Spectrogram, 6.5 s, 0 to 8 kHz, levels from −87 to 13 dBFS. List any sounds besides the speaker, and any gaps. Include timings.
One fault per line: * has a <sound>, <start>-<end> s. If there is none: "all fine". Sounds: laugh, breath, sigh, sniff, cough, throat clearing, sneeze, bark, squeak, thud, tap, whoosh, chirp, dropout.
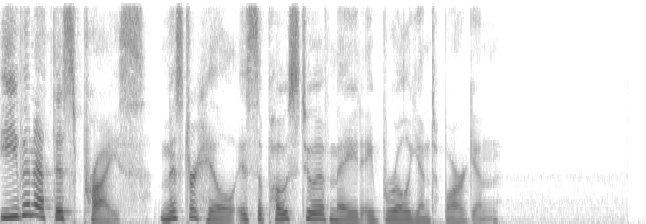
all fine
